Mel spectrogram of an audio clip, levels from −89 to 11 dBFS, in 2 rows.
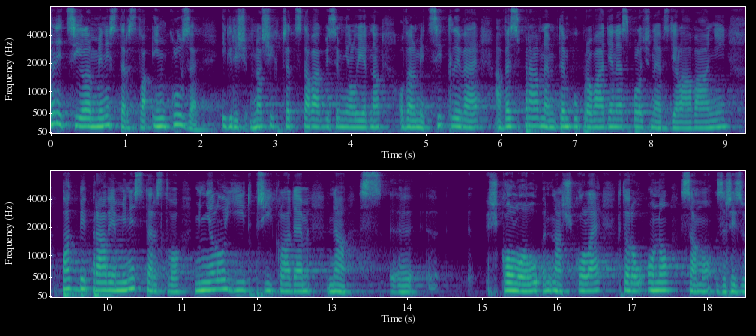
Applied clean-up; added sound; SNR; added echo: none; none; none; reverberation time 0.3 s.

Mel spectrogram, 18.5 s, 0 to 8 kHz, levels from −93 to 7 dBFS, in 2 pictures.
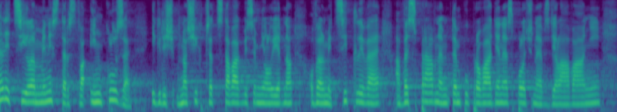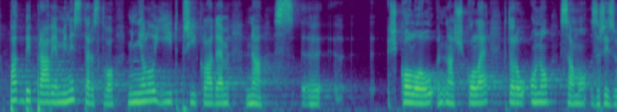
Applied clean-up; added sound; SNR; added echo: none; none; none; none.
